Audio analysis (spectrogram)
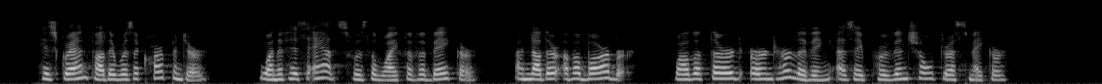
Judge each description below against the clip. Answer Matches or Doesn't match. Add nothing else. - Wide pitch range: Doesn't match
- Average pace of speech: Matches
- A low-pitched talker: Doesn't match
